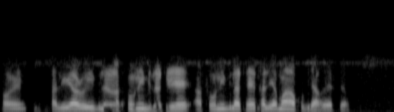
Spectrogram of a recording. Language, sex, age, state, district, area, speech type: Assamese, male, 60+, Assam, Golaghat, urban, conversation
